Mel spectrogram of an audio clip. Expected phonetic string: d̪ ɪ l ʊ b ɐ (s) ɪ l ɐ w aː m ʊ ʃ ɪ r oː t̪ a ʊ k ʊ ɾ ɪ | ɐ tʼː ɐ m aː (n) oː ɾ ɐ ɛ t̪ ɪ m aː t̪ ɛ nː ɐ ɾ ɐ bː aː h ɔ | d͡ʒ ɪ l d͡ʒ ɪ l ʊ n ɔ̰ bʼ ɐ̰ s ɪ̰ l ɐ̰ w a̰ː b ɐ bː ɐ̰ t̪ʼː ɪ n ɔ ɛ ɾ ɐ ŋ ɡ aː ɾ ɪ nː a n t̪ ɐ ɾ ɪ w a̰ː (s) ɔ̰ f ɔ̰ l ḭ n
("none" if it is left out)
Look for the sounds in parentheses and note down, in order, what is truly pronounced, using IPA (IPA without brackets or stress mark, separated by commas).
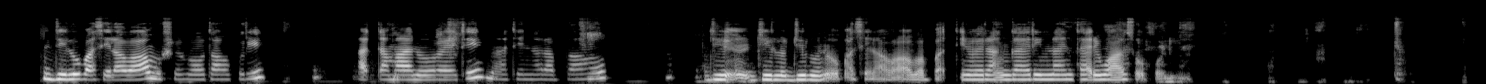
s, n, s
